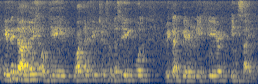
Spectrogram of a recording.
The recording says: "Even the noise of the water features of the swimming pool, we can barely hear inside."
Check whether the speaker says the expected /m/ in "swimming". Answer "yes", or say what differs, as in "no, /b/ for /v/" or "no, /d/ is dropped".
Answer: no, /m/ is dropped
